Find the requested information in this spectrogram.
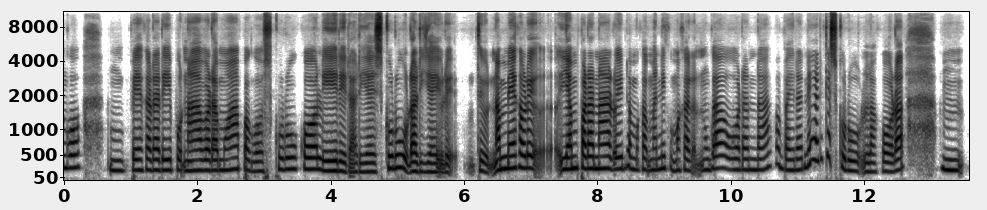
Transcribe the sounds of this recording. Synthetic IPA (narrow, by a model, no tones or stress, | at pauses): ŋɡɔ | pɛkaɾaɾipunaβaɾamoapaŋɡɔsu̥kuɾukɔlɛɾɛɾa̰ɾiajskuɾuɾaɾiajɔ̰ɾɛ̰t̪ɛnamːɛkauɾɛ̰jampaɾanaɾɔjdamakamanikumakanuɡaaɾandapabaiɾanɛaɾikɛsu̥kuɾulakɔɾam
